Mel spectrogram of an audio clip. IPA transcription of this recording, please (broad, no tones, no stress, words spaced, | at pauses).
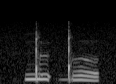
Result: ŋ͡ǃʉʔɡ͡ǃɵ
